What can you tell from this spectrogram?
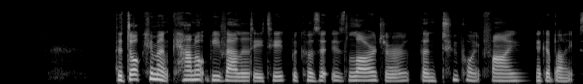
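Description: Speech carried over a call link whose top end stops around 12 kHz, with three packet-loss faults. From 2.43 to 2.51 s, just after "document cannot be", the last sound is held as a fading buzz or hiss for about 60 ms before speech picks up again at "because it is," with a slice skipped. That is a burst of packet loss: several consecutive packets never arrived, the receiver stretched the final sound while lowering it, and playback resumed past the gap. From 3.81 to 3.85 s, after "because it is" and before "than two", there is a brief smear lasting roughly 20 ms. This is short concealed packet loss: a couple of hundredths of a second failed to reach the decoder in time, and the receiver extended the preceding sound, then blended back into the real signal. From 5.17 to 5.38 s, right after "than two", a drawn-out fading buzz or hiss of about 0.2 s runs into a short silence before sound returns, with around 200 ms of material gone. 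The likely cause is a long network dropout, where nothing arrived for that stretch and the receiver extended the last sound until it died away.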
